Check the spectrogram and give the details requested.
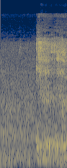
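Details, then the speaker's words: A single harsh cough burst over room noise from a speaker who says they have had a terrible cough recently; a lingering cough. "Sorry guys, എനിക്ക് ഈയിടെയായിട്ട് ഭയങ്കര ചുമയാണ് കേട്ടോ."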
